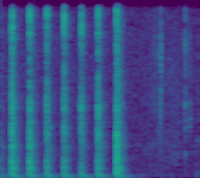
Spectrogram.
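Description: A brass hair stacker tapped rapidly on a desk, about eight knocks a second, stopping a little over a second in. The tapping settles the tips of a bunch of deer hair level inside the stacker.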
